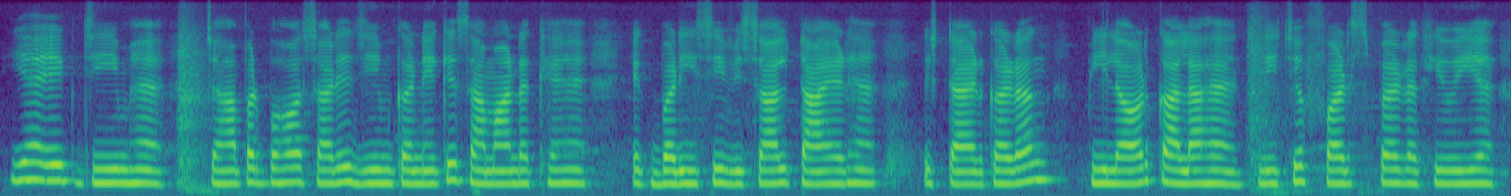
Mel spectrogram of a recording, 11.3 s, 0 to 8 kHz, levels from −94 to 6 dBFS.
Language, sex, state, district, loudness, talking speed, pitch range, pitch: Hindi, female, Bihar, Araria, -16 LUFS, 180 wpm, 200-215 Hz, 205 Hz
